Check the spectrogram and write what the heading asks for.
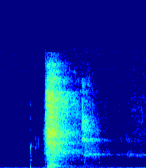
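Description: Near silence, broken about a second in by one short breathy exhale, a sigh, from the singer.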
